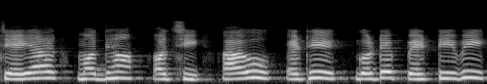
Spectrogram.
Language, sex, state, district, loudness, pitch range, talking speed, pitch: Odia, female, Odisha, Nuapada, -12 LUFS, 250-290 Hz, 110 wpm, 270 Hz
